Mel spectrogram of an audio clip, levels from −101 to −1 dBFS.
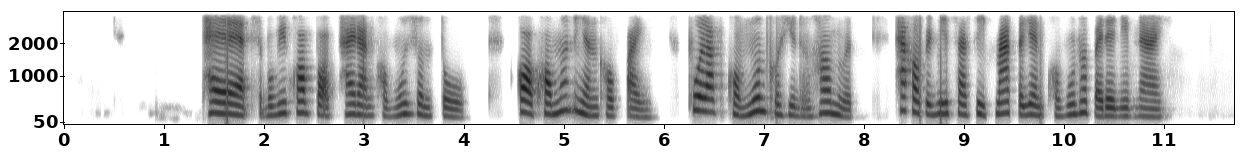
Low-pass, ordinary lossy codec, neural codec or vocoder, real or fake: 3.6 kHz; none; codec, 24 kHz, 0.9 kbps, WavTokenizer, large speech release; fake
